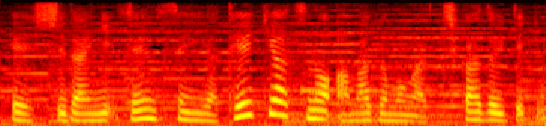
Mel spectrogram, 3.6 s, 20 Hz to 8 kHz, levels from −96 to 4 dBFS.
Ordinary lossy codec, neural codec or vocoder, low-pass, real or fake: none; none; 7.2 kHz; real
